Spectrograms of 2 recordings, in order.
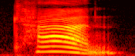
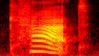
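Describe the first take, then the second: First: Can with the A pushed into the nose; can, the vowel drifting toward eh; nasal A. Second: Cat with a plain short A; a clear short a in cat, no nasal. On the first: Teacher shows the nasal vowel after cat, nasal A. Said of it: "it goes more into the nose". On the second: Teacher shows the wrong vowel first, plain short A. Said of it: "So it's not". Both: Shown as a demonstration.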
